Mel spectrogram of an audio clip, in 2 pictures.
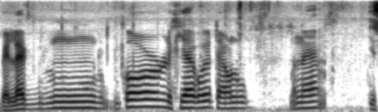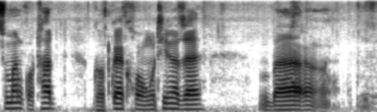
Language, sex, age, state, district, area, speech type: Assamese, male, 18-30, Assam, Lakhimpur, rural, spontaneous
